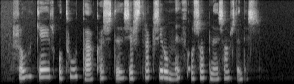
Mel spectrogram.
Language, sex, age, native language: Icelandic, female, 20-29, Icelandic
